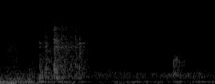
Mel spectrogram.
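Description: Faint handling noise of wargame miniatures being slid and set down on the gaming mat: a brief soft sliding rustle about half a second in and a small knock near the end.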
